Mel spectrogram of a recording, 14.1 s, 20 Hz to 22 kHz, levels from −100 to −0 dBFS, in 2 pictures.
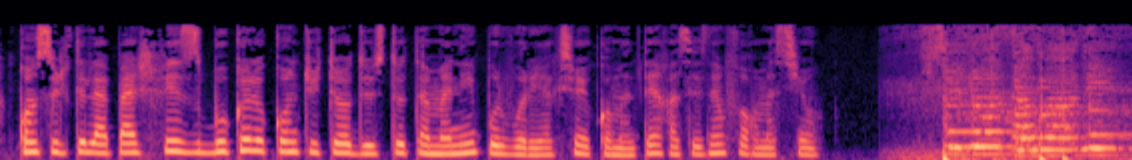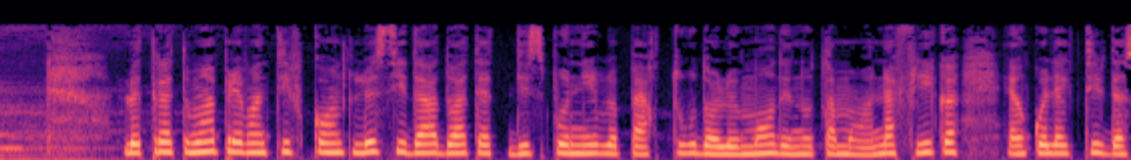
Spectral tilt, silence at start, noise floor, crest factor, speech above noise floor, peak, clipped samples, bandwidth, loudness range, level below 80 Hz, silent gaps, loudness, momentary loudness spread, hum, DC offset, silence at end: -6 dB/octave; 0.15 s; -46 dBFS; 16 dB; 26 dB; -6 dBFS; under 0.1%; 11.5 kHz; 3 LU; -36 dBFS; none; -22 LUFS; 8 LU; none; under 0.1%; 0 s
